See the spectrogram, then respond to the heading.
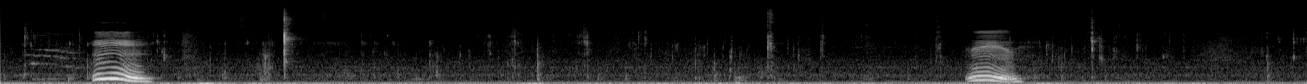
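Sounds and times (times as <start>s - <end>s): chewing with crunchy clicks: 1.5s - 9.6s, 10.2s - 13.0s.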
